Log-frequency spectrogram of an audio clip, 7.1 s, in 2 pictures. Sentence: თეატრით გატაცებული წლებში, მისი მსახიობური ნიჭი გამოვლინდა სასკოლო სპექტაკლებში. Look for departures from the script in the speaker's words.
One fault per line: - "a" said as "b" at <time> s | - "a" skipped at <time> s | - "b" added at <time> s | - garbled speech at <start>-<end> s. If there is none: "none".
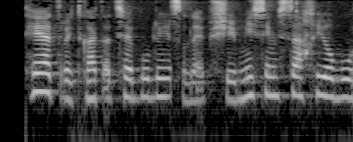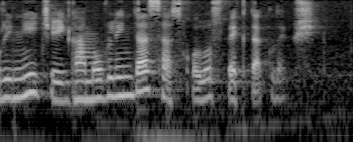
none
